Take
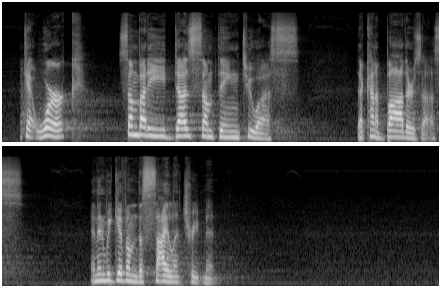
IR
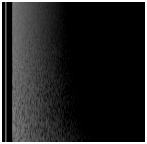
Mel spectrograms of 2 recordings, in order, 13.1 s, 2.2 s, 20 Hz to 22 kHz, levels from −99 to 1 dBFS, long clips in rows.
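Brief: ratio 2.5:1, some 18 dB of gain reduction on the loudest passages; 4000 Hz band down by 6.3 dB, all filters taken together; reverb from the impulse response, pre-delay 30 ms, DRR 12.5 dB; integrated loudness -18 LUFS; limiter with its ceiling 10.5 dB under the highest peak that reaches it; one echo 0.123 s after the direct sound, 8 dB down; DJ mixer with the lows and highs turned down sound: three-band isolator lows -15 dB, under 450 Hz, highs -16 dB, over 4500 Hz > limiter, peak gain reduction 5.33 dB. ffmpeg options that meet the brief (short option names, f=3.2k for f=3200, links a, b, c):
-filter_complex "[0:a]equalizer=f=4k:t=o:g=-6.5,acompressor=threshold=-41dB:ratio=2.5,alimiter=level_in=7.5dB:limit=-24dB:level=0:latency=1,volume=-7.5dB,aecho=1:1:123:0.398,asplit=2[a][b];[1:a]atrim=start_sample=2205,adelay=30[c];[b][c]afir=irnorm=-1:irlink=0,volume=-17dB[d];[a][d]amix=inputs=2:normalize=0,acrossover=split=450 4500:gain=0.178 1 0.158[e][f][g];[e][f][g]amix=inputs=3:normalize=0,volume=29.5dB,alimiter=limit=-6.5dB:level=0:latency=1"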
